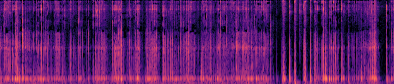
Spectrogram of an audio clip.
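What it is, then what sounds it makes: Textured glass cup scratched and tapped. Long nails rapidly scratch and tap a clear textured glass cup held over the mic. The hollow cup gives the dense, fast scraping a boomy resonance centered low in the mids. Near the four-second mark the scratching briefly thins out, then returns as sharper, more separated taps.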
